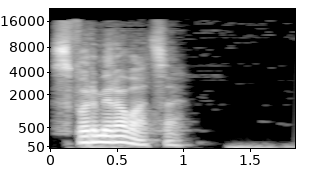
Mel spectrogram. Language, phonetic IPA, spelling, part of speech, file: Russian, [sfərmʲɪrɐˈvat͡sːə], сформироваться, verb, Ru-сформироваться.ogg
- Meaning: passive of сформирова́ть (sformirovátʹ)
